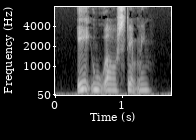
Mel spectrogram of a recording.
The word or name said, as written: EU-afstemning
